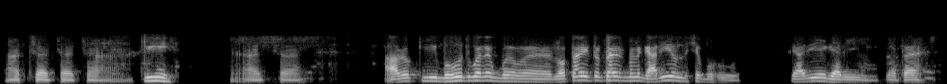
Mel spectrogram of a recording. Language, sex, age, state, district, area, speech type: Assamese, male, 60+, Assam, Barpeta, rural, conversation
